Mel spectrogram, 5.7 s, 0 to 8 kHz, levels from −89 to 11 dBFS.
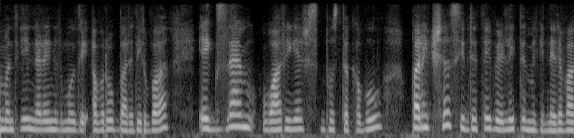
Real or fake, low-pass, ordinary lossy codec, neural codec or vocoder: fake; 7.2 kHz; none; codec, 16 kHz in and 24 kHz out, 0.8 kbps, FocalCodec, streaming, 65536 codes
